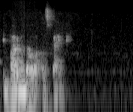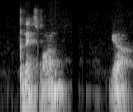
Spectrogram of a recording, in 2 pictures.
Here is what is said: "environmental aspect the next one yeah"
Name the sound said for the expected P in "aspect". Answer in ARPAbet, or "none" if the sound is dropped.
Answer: B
